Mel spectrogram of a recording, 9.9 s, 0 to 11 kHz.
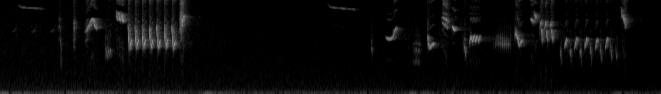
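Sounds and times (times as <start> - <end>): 
common nightingale singing: 0.0 - 3.0, 4.9 - 9.6.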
